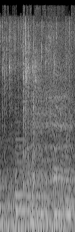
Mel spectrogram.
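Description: Fennel sears in a hot pan with a steady, dense sizzle, close and continuous, with no voices over it.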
